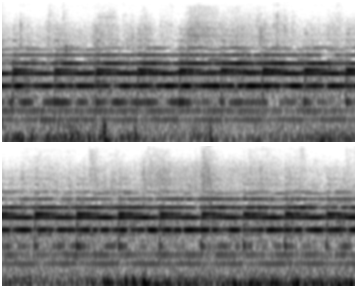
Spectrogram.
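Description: GO Transit commuter train arriving at a station, its low rumble running under a bell ringing steadily at about three strokes a second.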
